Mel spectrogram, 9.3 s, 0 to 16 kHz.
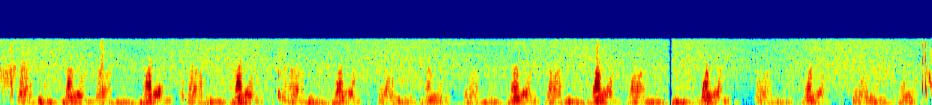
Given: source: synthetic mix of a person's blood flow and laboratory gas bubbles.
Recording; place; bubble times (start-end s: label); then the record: Doppler ultrasound of blood flow; precordium
0.00-0.16 s: bubbles
0.19-0.26 s: bubbles
0.99-1.08 s: bubbles
2.77-2.89 s: bubbles
3.85-3.89 s: bubbles
9.19-9.33 s: bubbles
From the record:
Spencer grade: 2 (many but less than half of the cardiac periods contain bubble signals, singularly or in groups); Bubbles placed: only in the low amplitude regions of the cardiac cycle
